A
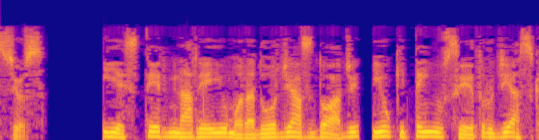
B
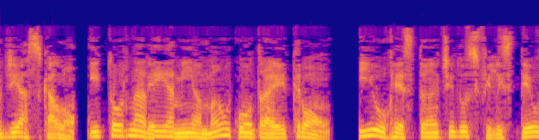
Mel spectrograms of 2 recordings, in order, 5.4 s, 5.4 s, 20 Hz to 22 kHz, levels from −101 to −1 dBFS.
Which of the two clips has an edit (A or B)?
A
